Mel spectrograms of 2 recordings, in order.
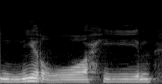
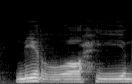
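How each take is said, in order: First: The r after the vowel sounds thick and heavy. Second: The r after the vowel sounds thin and light. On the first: The speaker calls it right. "tapi nir rohim" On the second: The speaker calls it wrong. "tidak boleh"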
